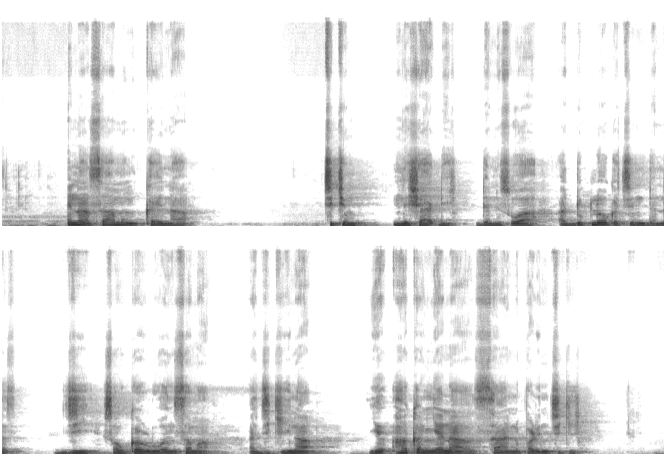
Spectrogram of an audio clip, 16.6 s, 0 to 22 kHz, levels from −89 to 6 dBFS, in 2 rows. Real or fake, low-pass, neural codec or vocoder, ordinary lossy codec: fake; none; vocoder, 48 kHz, 128 mel bands, Vocos; none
